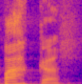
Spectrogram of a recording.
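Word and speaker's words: πάσχα: Se dice que en el griego se pronuncia pasca y traducido al español significa paso o salto.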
